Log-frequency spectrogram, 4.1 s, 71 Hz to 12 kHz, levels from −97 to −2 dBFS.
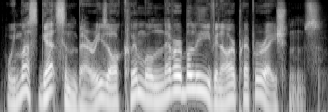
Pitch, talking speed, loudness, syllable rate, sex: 130 Hz, 190 wpm, -16 LUFS, 5.1 syllables/s, male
